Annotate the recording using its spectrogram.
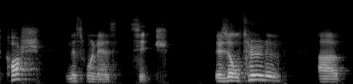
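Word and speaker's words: sinh: we add kosh and cinch together so i just used an alternative pronunciation we can call this as we can call this guy kosh and we can call this cinch so that is just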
